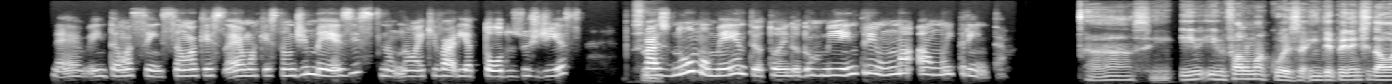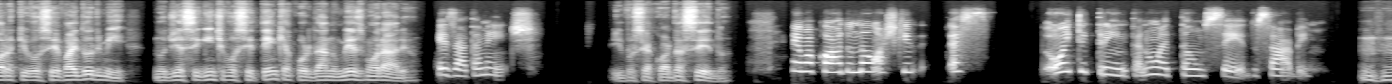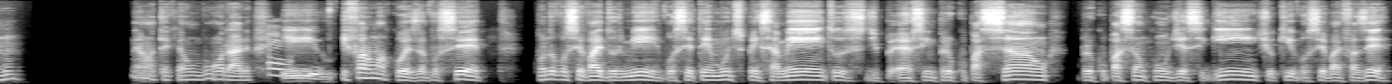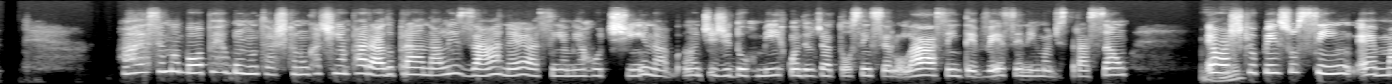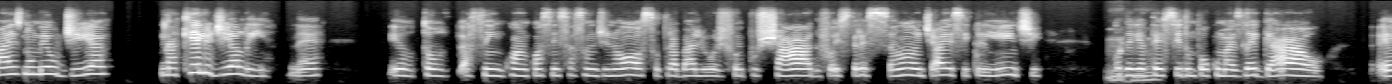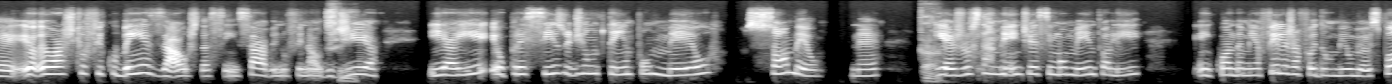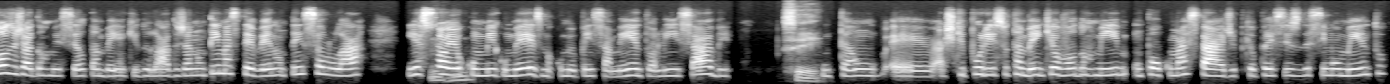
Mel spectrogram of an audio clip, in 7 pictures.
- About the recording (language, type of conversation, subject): Portuguese, advice, Como posso me sentir mais disposto ao acordar todas as manhãs?
- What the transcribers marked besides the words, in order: none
